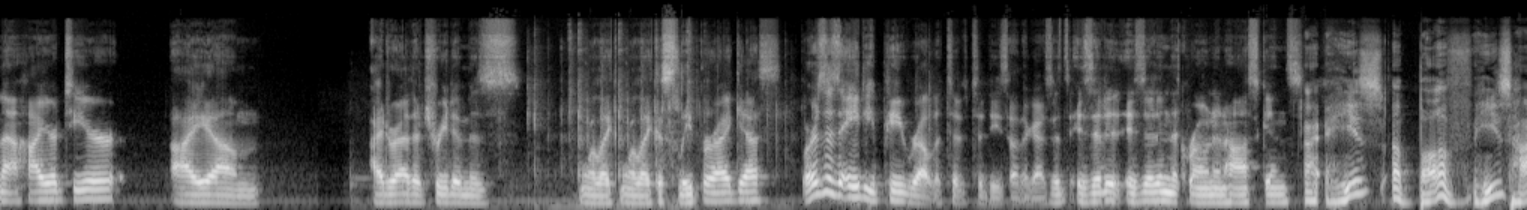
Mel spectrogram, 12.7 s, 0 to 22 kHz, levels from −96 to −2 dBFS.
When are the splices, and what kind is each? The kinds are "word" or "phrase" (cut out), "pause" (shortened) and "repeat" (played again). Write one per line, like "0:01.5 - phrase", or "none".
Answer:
0:05.1 - repeat
0:06.6 - pause
0:09.8 - phrase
